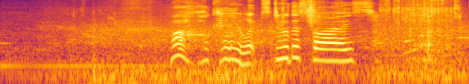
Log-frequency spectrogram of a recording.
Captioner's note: exhales; people talking in background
